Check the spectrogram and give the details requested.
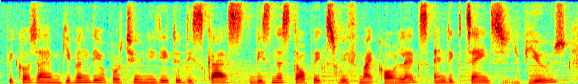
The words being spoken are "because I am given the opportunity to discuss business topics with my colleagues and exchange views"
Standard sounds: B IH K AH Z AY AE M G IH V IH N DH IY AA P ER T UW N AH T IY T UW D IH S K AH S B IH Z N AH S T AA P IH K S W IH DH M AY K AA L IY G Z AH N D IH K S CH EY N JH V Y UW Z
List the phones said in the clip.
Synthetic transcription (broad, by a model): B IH K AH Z AY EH M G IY V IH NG DH IY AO P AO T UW N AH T IY T UW D IH S K AH S B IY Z N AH S T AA P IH K S W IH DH M AY K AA L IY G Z AH N D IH K CH EY N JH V Y UW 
